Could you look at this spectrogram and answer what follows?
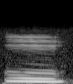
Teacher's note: the tongue is that it's very high and it's very front when you say e that means you get the the height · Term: high and front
